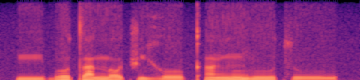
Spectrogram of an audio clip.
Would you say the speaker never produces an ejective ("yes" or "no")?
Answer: no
